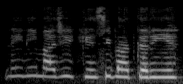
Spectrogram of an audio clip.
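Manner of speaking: high, very soft denial; meek daughter-in-law. Acted. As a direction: back down timidly. Meek denial to angry mother-in-law.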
